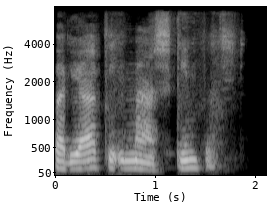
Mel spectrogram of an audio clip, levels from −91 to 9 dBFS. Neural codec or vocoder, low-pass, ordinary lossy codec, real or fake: codec, 44.1 kHz, 3.4 kbps, Pupu-Codec; 7.2 kHz; AAC, 32 kbps; fake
